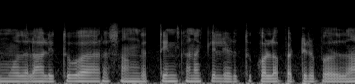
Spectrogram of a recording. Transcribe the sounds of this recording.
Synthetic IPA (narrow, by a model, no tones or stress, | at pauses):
mʊðɐlaːlɪt̪ːɯʋɐɐɾɐsaːŋɡɐt̪ːɪnkɐɳɐkːɪlɛɽɯt̪ːɯkːɔɭːɐpːɐʈːɪɾɯpːɐ̰ðɯ̰ðãː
